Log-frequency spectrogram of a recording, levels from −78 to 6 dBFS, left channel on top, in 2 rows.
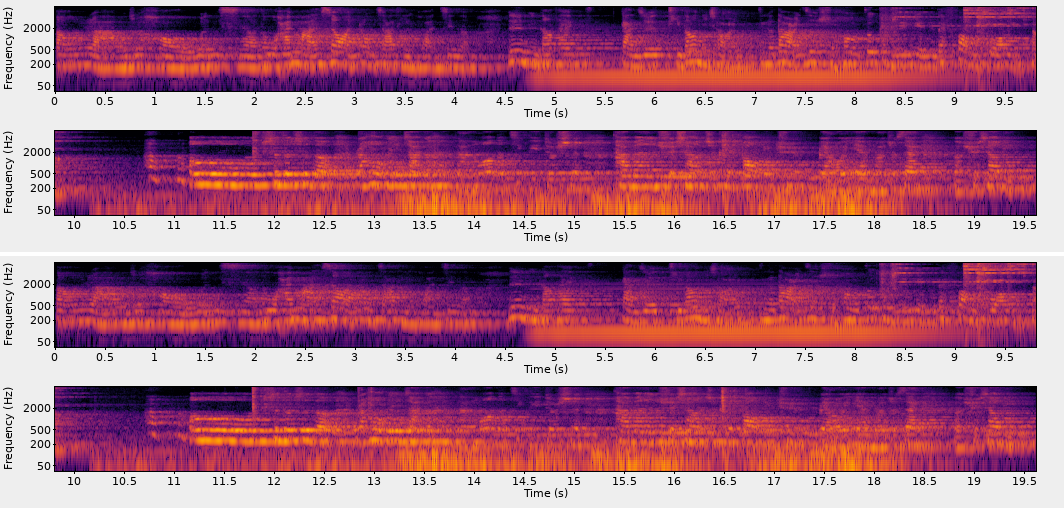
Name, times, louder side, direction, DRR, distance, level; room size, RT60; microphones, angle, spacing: voice 1, 0.0-5.3 5.7-10.0 10.7-11.2, left 1 dB, 70° left, 2 dB, 1.6 m, -28 dB
Bowed string instrument, 4.7-9.6, right 2 dB, 40° right, 1.2 m, -32 dB
sound 1, 4.8-4.9 5.2-5.3 6.4-6.5 6.8-6.9 8.2-9.9, right 6 dB, 20° right, 0.5 m, -25 dB
sound 2, 10.2-18.1, right 1 dB, 55° right, 1.7 m, -28 dB
voice 2, 11.1-19.4, equal, 45° left, -4 dB, 2.9 m, -22 dB
20.0 x 19.5 x 3.7 m, 2.4 s
head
